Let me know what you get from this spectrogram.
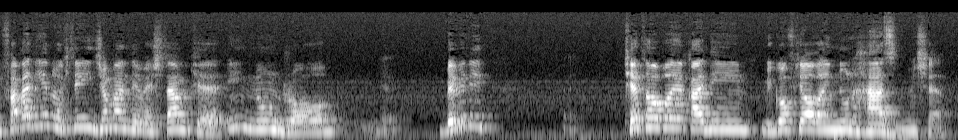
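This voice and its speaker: A man's voice: high-pitched, fairly bright tone. Man teaching meter in an echoey room. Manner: explains step by step, recites verses slowly in a chant; addresses students directly and casually. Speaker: exam-prep literature teacher. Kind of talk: online exam-prep class on poetic meter.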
